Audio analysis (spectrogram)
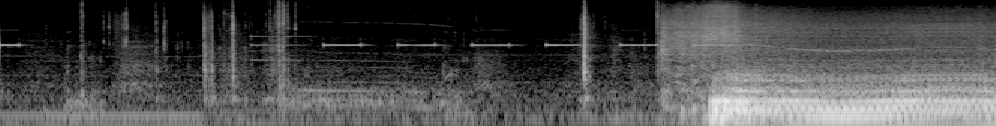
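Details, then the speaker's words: Car with hot-start trouble, after changing the fuel pressure regulator: the door chime beeps, a short crank, and it catches at once into a steady idle, far better than before. Normal start. "Prime oh yeah that is so much better obviously that is the thousand times better"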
